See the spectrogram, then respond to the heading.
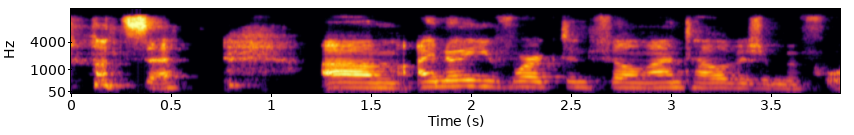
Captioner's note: laughter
